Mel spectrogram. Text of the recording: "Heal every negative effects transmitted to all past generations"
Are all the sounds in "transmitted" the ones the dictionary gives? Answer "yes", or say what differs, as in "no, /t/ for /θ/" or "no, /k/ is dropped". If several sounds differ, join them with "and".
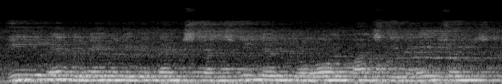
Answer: no, /ɹ/ is dropped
